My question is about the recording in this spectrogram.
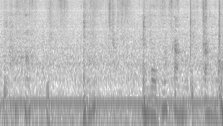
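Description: Hands kneading a soft yeast dough in a glass bowl: dull thumps and squishes as the dough is pressed and slapped against the glass, three more distinct knocks among them, over a steady low hum.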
